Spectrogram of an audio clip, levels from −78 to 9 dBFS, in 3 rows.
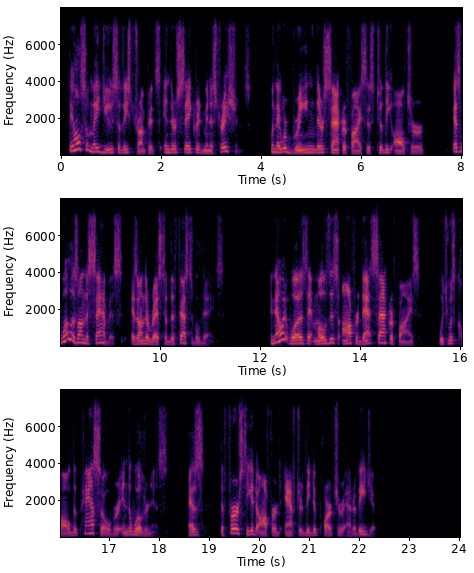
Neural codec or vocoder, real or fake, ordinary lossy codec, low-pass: none; real; Opus, 16 kbps; 7.2 kHz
